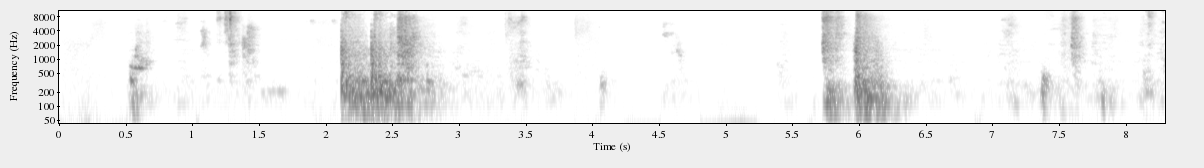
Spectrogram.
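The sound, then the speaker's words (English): A door in a physics building is pushed shut with two solid thuds a few seconds apart, surrounded by softer rattles and handling clicks, with faint voices from the hallway in the background. “Let me close my door.”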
